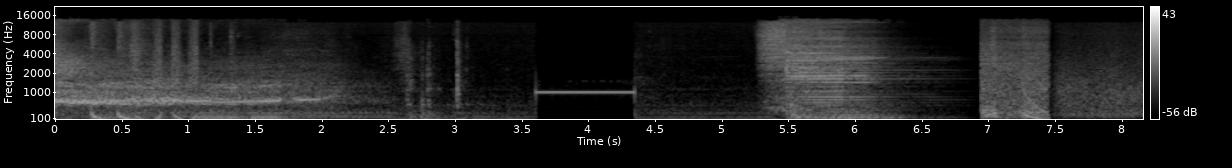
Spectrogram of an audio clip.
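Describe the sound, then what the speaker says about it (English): A car swerving and braking hard at 80 km/h on a driving course, with tires squealing and skidding in loud bursts separated by a beep and brief gaps. "At 80 kilometers an hour, Dean swerves to avoid the pop-out car, but he hits the brakes before the car is stabilized"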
